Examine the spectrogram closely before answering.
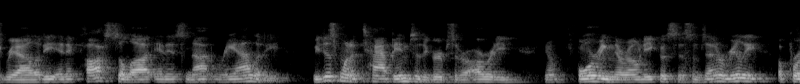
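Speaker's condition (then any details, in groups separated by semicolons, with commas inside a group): No condition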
